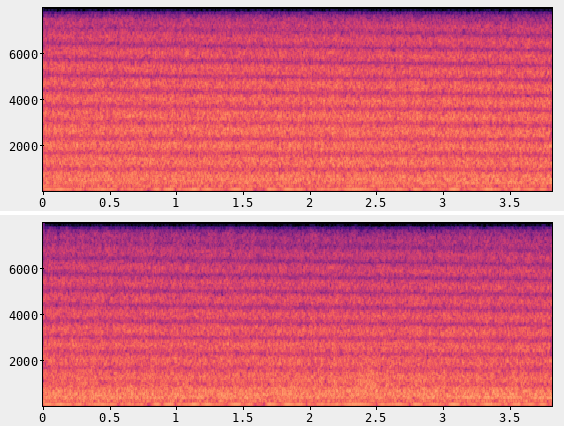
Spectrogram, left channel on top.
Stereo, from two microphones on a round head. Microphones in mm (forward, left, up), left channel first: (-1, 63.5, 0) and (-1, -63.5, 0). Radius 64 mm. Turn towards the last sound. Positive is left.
turn(degrees=35)  # may be behind; listen again after turning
